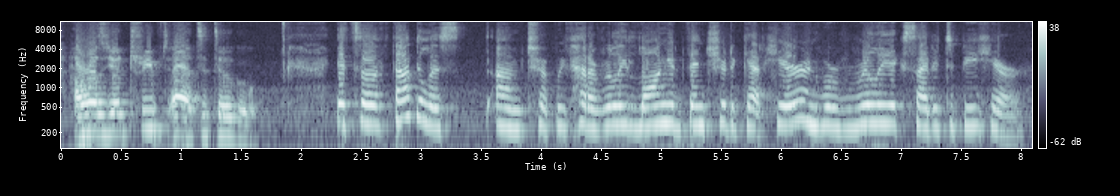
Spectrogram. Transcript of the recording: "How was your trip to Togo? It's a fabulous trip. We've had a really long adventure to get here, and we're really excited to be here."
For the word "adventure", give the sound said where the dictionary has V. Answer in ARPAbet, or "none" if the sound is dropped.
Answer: V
